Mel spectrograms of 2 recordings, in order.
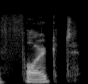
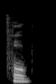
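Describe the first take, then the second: First: The name is said with a southern German pronunciation. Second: The name is said with a northern German pronunciation. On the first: "In southern part, you would say" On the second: "is in northern part"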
